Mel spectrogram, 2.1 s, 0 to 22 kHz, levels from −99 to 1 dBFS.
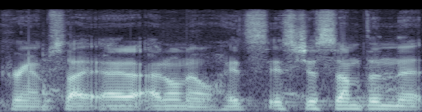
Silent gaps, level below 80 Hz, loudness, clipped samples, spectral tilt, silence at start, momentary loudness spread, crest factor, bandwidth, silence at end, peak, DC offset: none; -54 dBFS; -17 LUFS; under 0.1%; -3.5 dB/octave; 0 s; 5 LU; 16 dB; 15.5 kHz; 0 s; 0 dBFS; under 0.1%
